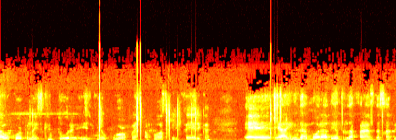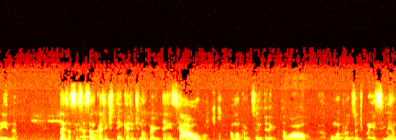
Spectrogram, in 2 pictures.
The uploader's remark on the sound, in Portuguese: Programa gravado em casa, de maneira remota por conta da pandemia do novo coronavírus.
